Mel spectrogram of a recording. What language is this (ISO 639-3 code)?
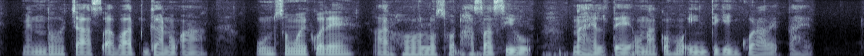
sat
